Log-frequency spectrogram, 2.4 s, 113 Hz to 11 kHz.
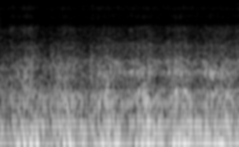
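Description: Swaraj 969 FE tractor's diesel engine running steadily under load, with a low rumble as it pulls a chained tree stump.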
